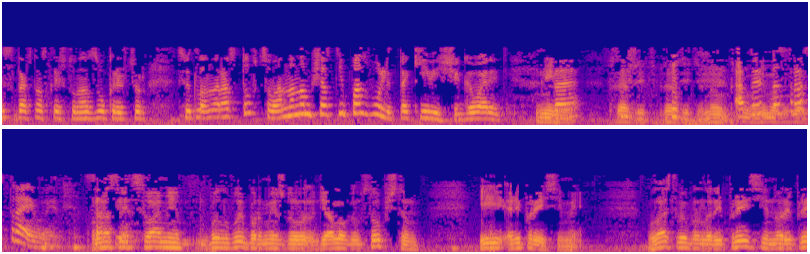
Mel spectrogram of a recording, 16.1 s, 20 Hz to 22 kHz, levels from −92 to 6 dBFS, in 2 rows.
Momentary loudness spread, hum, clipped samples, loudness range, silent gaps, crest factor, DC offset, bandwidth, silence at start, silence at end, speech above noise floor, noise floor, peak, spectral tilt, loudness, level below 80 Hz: 9 LU; none; under 0.1%; 2 LU; none; 18 dB; under 0.1%; 6 kHz; 0 s; 0 s; 21 dB; -42 dBFS; -2 dBFS; -6 dB/octave; -22 LUFS; -44 dBFS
